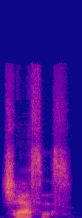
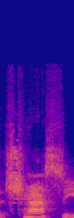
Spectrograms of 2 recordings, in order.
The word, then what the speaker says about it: chassis: he's always pronounced at chasis well I mean it's a chassis not a chasis well he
